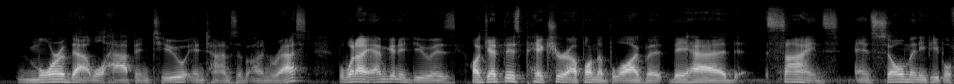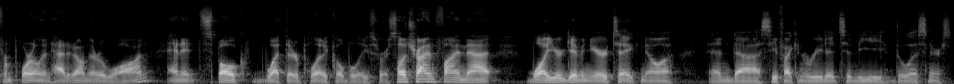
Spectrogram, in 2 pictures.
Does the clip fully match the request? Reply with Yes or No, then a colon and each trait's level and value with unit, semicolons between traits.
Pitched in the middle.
No: low, 100 Hz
